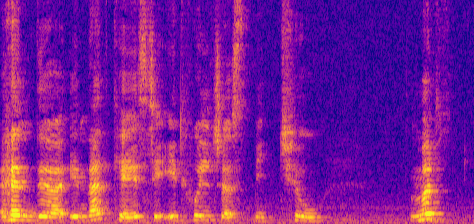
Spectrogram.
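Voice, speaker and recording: A woman speaks very slowly in a French accent. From France. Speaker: feng shui and color consultant. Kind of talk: talk to camera.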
